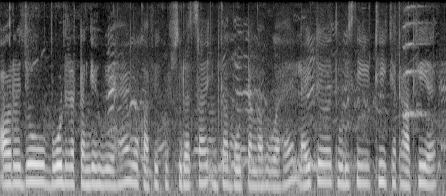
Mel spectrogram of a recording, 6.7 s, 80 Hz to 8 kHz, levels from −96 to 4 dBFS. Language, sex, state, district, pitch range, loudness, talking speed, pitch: Hindi, female, Chhattisgarh, Raipur, 195-220 Hz, -18 LUFS, 225 wpm, 205 Hz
